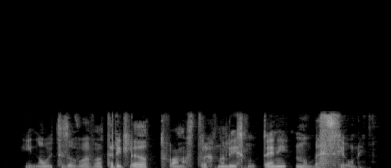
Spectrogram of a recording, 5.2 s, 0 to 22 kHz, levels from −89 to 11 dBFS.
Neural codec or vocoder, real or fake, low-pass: none; real; 7.2 kHz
